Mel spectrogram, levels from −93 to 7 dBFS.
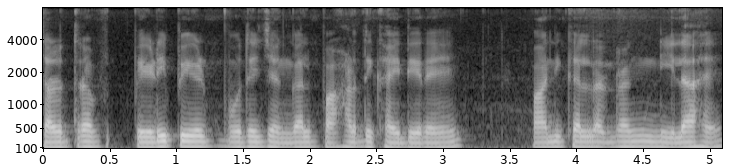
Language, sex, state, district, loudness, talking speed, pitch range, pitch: Urdu, male, Bihar, Saharsa, -17 LUFS, 200 wpm, 105-110 Hz, 110 Hz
